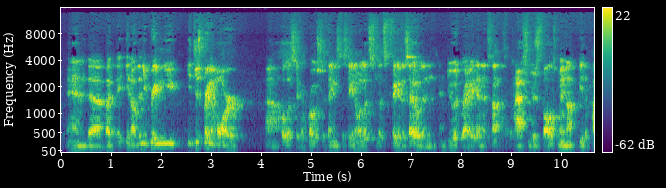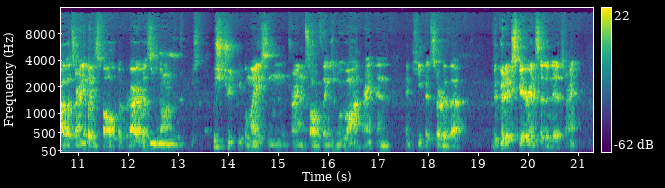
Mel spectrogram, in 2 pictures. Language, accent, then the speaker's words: English; Cambridge, Ontario, Canada; It's not because I'm from Cambridge that I don't really hear it.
